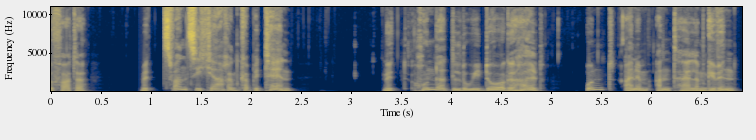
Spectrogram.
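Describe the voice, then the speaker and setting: Guy doing an excited young sailor, higher pitched, a bit dark and mellow, dry recording. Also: no echo, close to an everyday voice. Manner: excited, pleading, raised voice. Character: eager young male sailor, earnest and devoted. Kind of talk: audiobook character voice.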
